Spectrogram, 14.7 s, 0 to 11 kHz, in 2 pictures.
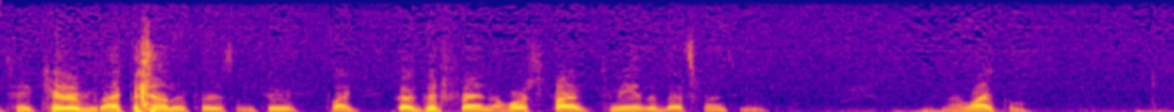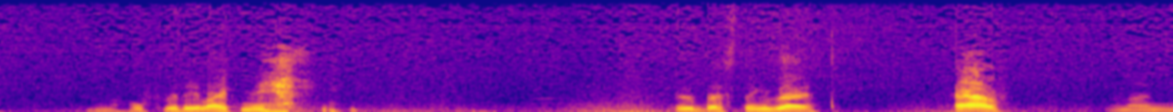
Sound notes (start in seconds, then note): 8.7 laughs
